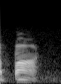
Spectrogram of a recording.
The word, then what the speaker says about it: Bach: Yeah, Bach.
